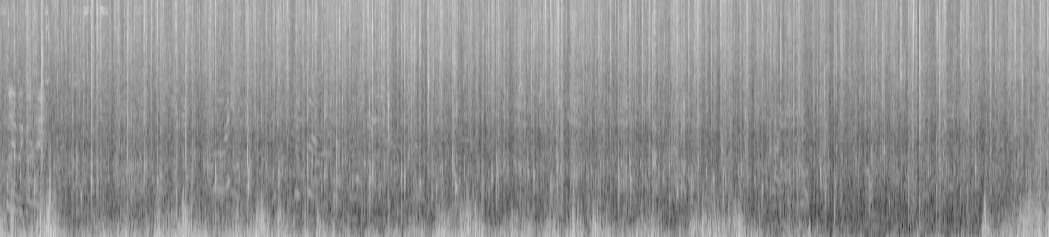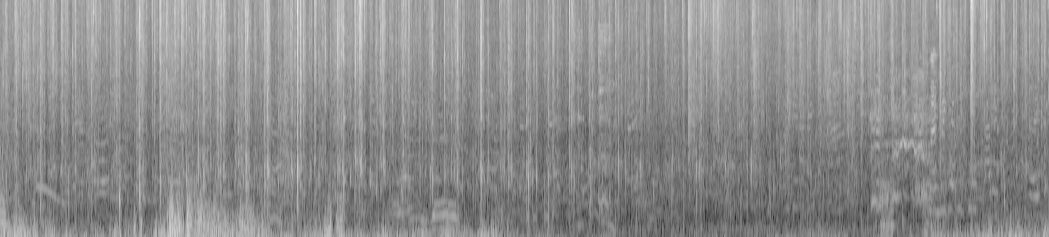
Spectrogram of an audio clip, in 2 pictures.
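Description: Horses' hooves clip-clopping on a dirt track as several ridden horses walk past, with a horse whinnying and people's voices among them.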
